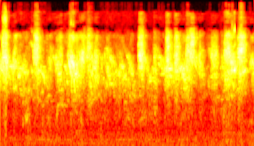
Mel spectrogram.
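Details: Aviary budgerigars, numerous at the close of the breeding season, call loudly in the morning; bursts of bright chirrups and scratchy chatter come in waves every half second or so.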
